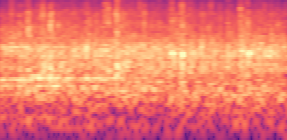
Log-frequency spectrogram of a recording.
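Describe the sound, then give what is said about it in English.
Church audience clapping on cue, a thick, continuous burst of many hands at even loudness throughout. “Look at your neighbor and say, neighbor, now is not the time to be unfaithful. Okay, now clap that into your spirit,”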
